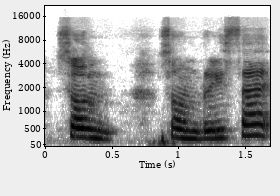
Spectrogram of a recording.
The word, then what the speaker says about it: sonrisa: Sonrisa is smile. Sonrisa has one R, so I don't really trill it. I don't say sonrisa. No, I say sonrisa. Sonrisa. So it's just like a short trill.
